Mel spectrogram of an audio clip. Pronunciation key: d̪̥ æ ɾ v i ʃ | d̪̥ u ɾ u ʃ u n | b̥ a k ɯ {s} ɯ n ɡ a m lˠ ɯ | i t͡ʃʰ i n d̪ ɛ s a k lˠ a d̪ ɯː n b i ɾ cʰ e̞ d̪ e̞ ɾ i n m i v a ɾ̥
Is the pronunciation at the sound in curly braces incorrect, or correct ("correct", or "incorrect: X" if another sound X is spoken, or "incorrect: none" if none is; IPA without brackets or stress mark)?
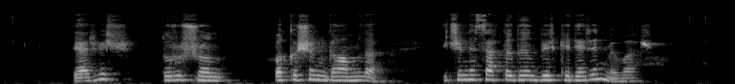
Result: incorrect: ʃ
